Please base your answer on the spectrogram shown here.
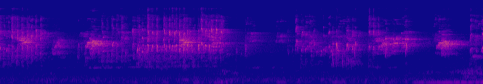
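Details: Several budgerigars chirping during feeding: bright rapid twittering and warbled chatter, rising and falling in intensity, with rattly clicks and a faint low hum near the end.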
